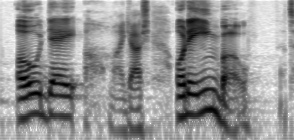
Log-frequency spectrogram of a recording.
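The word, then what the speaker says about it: Odeyingbo: uh di o OD day oh my gosh odingo that's how you say it there you go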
